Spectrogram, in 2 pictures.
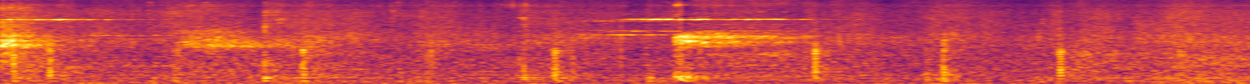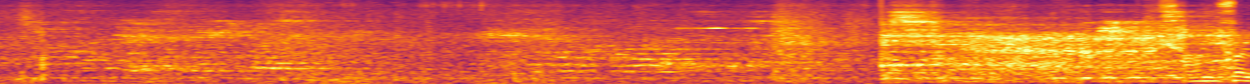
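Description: Subway train pulling into Deokcheon station platform on a Busan metro transfer, a continuous rumbling roll with clacks and thumps, growing louder near the end, while someone talks over it.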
